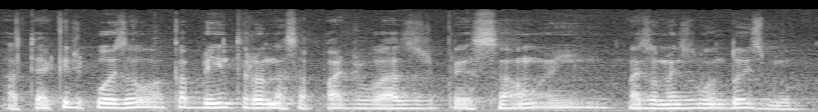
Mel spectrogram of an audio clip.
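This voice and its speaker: A man's voice: on the high side, steady tone, racing, creaky, dark tone, slight background noise. A man in his sixties, raised in Brazil, telling his life story as a podcast guest, rambling and correcting himself as he goes. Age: 60s. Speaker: guest engineer. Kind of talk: casual podcast interview.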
